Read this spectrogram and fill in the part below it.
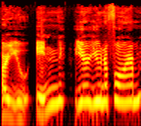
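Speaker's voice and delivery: very high, loud, shrill, condescending tone. Retelling what he said after looking the speaker up and down, mock-condescending. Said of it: "he says in a condescending voice".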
